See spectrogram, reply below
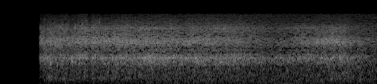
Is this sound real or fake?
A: real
